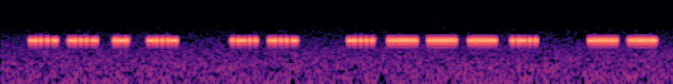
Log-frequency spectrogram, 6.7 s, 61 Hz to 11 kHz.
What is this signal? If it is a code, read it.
Hellschreiber (Feld-Hell, 122.5 baud), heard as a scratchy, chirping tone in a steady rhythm, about 900 Hz. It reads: VU1H TU LZ2OT CQ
